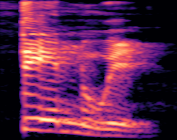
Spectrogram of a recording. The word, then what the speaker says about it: tênue: A próxima é a palavra tênue. Vamos separar. Também tem 2 sílabas. A última sílaba é no e. E a penúltima, t. Tênue. Tênue. Também tem sílaba tônica e ela está demarcada por um acento.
